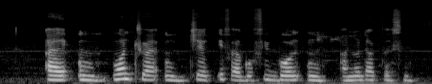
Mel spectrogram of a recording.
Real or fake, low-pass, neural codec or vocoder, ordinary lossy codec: fake; 14.4 kHz; codec, 44.1 kHz, 7.8 kbps, DAC; AAC, 96 kbps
